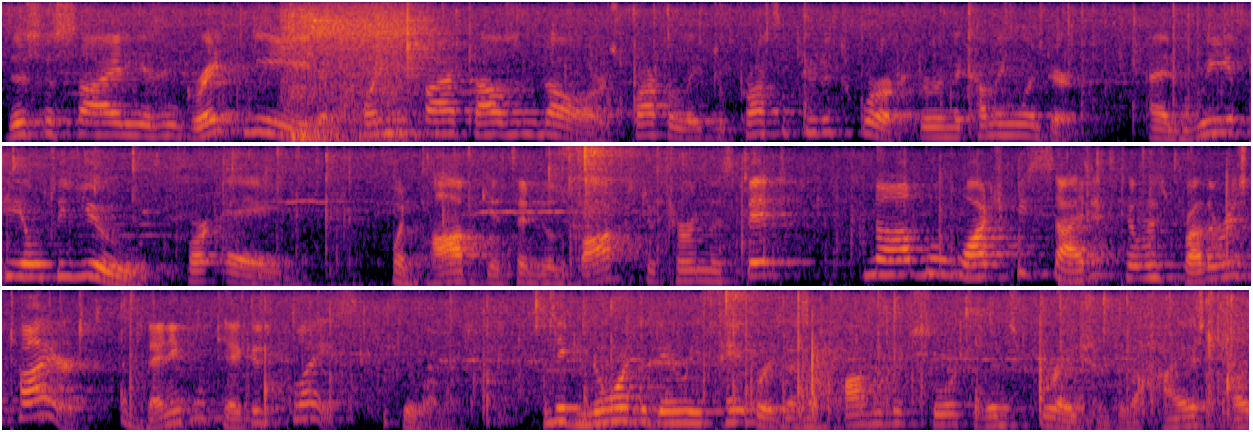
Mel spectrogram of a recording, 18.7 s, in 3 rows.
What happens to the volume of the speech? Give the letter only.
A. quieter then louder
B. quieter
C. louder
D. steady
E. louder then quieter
D.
